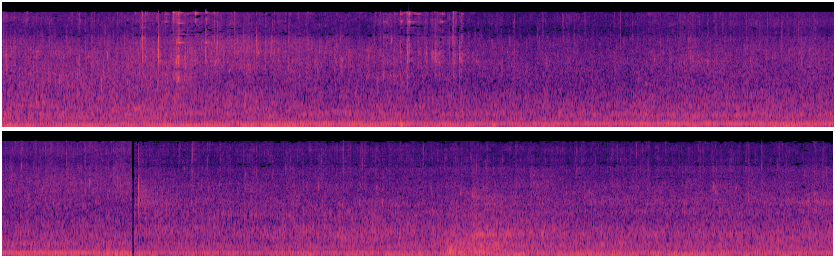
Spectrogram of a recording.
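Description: Water pouring and splashing steadily from a tiered fountain into its pool, over a steady low hum.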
